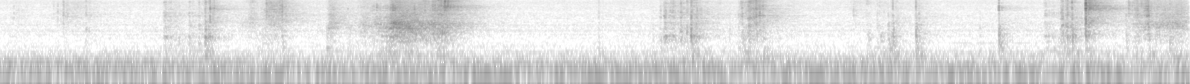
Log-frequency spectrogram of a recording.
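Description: Tin snips cut through sheet metal with crisp clicks.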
